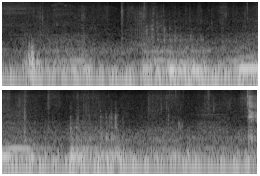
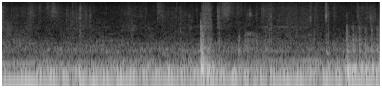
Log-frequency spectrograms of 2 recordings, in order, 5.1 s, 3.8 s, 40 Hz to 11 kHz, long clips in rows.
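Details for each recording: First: 2018 Subaru WRX STI Spec R, steering wheel turned slowly on shiny concrete; low stuttering groan is normal tire chatter, not rack rattle or strut top bearing noise. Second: 2018 Subaru WRX STI Spec R idling with loose knocking clunks as the steering wheel is turned: steering rack rattle.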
